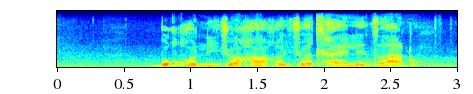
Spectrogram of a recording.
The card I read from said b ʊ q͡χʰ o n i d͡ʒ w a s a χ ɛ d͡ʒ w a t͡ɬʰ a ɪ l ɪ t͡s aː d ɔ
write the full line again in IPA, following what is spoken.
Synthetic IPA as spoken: b ʊ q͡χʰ o n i d͡ʒ w a χ a χ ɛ d͡ʒ w a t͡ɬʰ a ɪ l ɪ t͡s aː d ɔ

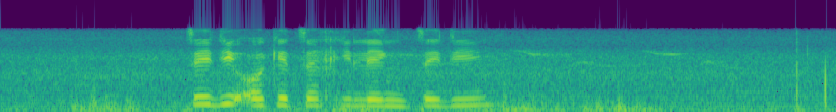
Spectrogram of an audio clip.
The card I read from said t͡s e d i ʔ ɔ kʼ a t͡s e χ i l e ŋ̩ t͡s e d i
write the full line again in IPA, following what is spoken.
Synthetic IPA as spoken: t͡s e d i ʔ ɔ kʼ e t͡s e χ i l e ŋ̩ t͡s e d i

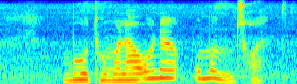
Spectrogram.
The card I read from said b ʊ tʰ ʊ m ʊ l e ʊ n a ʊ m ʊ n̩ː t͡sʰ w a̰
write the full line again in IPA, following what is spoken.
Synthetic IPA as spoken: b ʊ tʰ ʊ m ʊ l a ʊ n a ʊ m ʊ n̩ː t͡sʰ w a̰

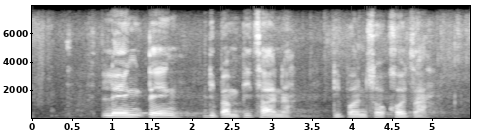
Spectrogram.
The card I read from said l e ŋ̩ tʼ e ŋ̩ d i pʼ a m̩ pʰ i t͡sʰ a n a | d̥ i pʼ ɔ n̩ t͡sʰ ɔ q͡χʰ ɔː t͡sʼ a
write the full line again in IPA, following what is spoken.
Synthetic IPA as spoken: l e ŋ̩ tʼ e ŋ̩ d i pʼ a m̩ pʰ i t͡sʰ a n a | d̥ i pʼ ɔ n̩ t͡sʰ ɔ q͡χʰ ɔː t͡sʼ a

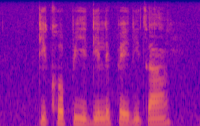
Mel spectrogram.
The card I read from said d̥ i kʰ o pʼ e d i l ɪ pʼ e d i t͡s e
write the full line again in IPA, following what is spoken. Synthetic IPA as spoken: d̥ i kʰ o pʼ i d i l ɪ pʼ e d i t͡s a

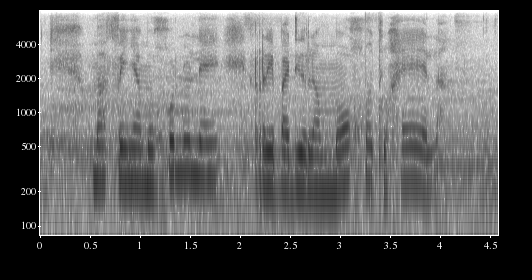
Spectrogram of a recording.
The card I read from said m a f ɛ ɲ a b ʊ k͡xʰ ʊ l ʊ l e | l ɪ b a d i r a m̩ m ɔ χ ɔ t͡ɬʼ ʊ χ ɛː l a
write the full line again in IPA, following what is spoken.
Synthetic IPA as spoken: m a f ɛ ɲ a m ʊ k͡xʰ ʊ l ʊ l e | r ɪ b a d i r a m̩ m ɔ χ ɔ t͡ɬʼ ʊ χ ɛː l a

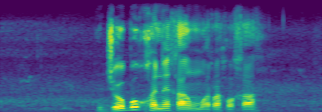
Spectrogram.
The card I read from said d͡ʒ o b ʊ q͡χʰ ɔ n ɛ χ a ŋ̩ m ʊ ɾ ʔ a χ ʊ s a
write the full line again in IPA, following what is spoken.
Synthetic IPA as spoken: d͡ʒ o b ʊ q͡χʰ ɔ n ɛ χ a ŋ̩ m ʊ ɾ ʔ a χ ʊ χ a

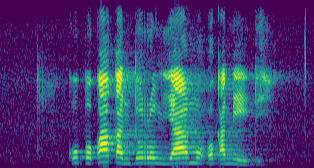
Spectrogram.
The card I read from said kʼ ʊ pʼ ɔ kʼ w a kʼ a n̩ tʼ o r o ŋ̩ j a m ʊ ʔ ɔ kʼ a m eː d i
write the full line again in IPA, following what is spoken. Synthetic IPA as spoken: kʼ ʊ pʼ ɔ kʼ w a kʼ a n̩ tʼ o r o ŋ̩ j a m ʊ ʔ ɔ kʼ a m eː d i

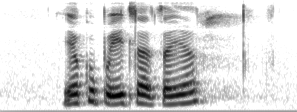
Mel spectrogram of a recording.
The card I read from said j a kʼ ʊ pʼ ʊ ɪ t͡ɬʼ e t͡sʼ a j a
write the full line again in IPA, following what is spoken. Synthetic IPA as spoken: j a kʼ ʊ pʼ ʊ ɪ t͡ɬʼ a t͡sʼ a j a

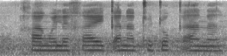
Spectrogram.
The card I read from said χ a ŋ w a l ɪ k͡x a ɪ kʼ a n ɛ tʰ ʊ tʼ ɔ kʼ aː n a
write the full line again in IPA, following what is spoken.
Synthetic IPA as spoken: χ a ŋ w ɛ l ɪ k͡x a ɪ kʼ a n a tʰ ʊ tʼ ɔ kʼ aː n a

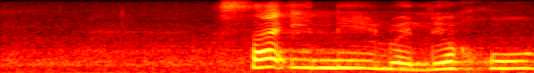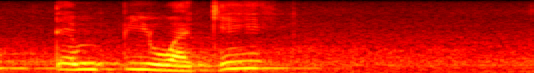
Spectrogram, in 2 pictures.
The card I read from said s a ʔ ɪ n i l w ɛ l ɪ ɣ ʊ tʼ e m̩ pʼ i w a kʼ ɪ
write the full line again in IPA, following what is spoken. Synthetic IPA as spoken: s a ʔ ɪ n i l w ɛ l ɪ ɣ ʊ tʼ e m̩ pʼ i w a kʼ ɪ

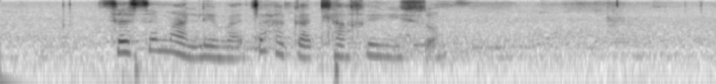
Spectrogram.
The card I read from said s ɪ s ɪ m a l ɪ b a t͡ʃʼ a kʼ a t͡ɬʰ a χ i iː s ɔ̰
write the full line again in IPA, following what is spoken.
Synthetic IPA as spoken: s ɪ s ɪ m a l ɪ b a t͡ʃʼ a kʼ a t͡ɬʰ a χ i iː s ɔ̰

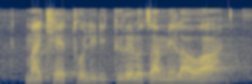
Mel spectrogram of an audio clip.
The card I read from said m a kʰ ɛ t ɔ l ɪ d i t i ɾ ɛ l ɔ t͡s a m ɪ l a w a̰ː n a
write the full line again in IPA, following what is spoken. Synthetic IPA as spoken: m a kʰ ɛ tʰ ɔ l ɪ d i t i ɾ ɛ l ɔ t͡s a m ɪ l a w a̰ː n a

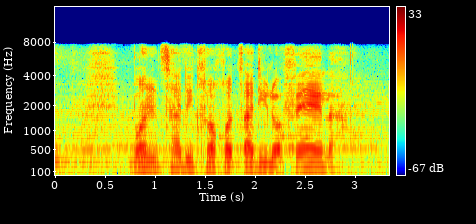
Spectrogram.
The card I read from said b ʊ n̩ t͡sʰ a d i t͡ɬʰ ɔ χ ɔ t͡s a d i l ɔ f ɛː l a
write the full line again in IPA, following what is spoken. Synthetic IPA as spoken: b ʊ n̩ t͡sʰ a d i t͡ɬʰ ɔ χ ɔ t͡s a d i l ɔ f ɛː l a

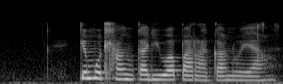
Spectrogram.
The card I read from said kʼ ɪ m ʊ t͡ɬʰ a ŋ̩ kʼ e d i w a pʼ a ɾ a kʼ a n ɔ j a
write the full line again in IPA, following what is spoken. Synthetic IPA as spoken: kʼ ɪ m ʊ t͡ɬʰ a ŋ̩ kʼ a d i w a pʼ a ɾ a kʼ a n ɔ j a

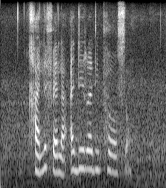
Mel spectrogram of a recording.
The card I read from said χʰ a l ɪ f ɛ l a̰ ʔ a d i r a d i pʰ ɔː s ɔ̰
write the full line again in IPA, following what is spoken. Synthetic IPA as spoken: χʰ a l ɪ f ɛ l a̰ ʔ a d i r a d i pʰ ɔː s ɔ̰

